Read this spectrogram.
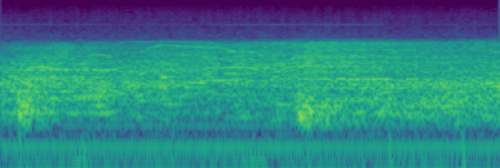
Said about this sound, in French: Cette première super journée à Alger s'annonce, comme vous le sentez, extrêmement mouvementée. La foule siffle, elle hurle, elle jette des morceaux de fer sur les CRS.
